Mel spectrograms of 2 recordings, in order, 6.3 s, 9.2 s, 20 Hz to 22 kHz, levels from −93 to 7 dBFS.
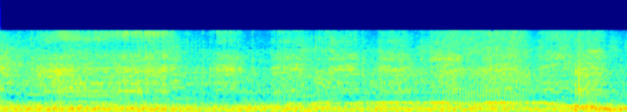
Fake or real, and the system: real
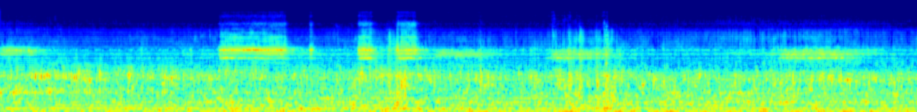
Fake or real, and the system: fake, vocoder, BigVGAN v2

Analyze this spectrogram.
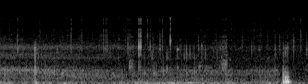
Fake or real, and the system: real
